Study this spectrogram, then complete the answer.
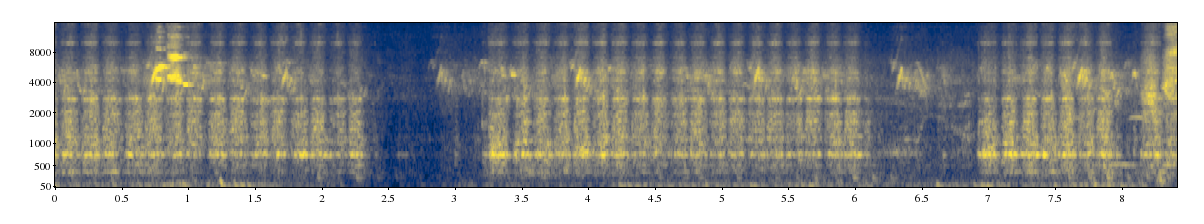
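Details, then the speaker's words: Wisconsin THD engine on 1950s Lincoln welder, valve lapping by hand with grinding compound: gritty rasping strokes turning finer and smoother with each pass as the valve seats evenly. "Oh yeah, I can hear it. It's getting finer and finer. At first you'll hear it, it's just grind, grind, grind, grind, and then it gets nice and smooth."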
